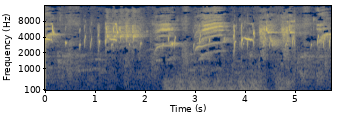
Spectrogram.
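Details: Goldfinch singing while being trained and stimulated to sing: rapid twittering, tinkling phrases with high buzzy trills and quick notes, broken by short pauses; a low rumbling noise underneath in the middle.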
